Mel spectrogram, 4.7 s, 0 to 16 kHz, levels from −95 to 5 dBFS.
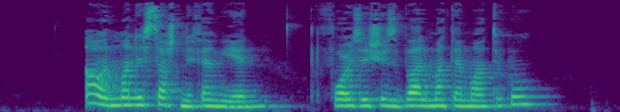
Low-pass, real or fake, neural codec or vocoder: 14.4 kHz; real; none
